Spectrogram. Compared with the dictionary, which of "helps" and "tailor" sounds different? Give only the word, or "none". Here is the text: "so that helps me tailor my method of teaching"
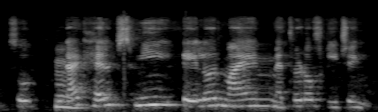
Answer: none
